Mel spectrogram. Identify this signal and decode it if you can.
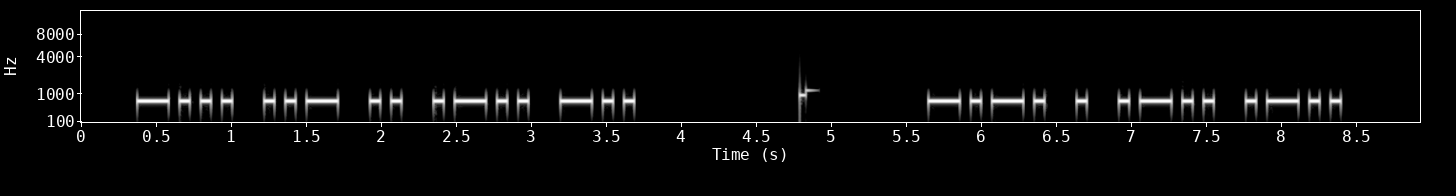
Morse code, heard as a keyed tone, about 17 wpm, 700 Hz. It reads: BUILD CELL
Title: Sentences from Top 1100 Words - New Word Drill Alt - 17wpm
